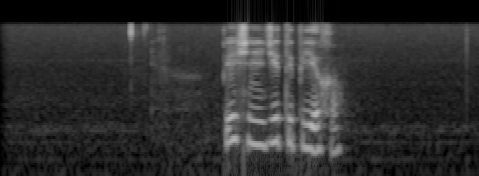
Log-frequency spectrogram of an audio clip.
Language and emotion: Russian, neutral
